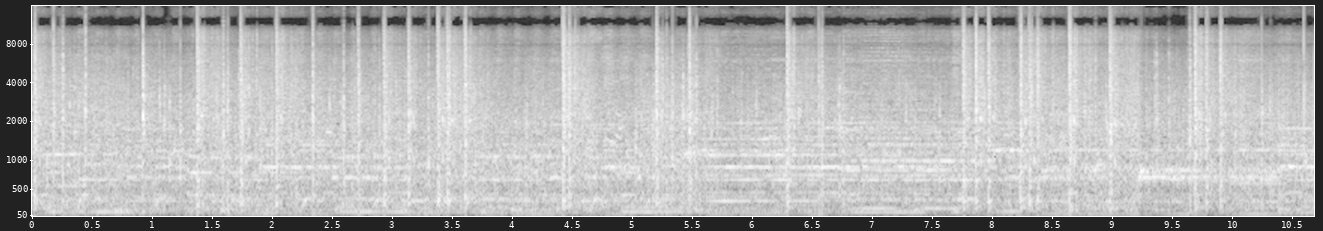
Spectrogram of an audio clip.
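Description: Aerial fireworks display: shells bursting in quick succession, a steady run of sharp bangs and crackles. Music plays under the bangs.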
